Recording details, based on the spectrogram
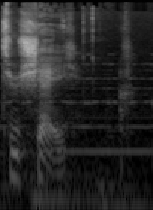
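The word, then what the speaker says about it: touché: say something I didn't want to touch it's pronounced touche whatever fancy pants can I ask my actual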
